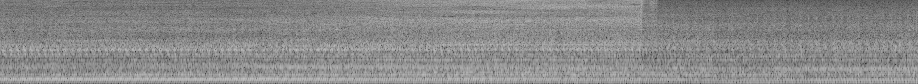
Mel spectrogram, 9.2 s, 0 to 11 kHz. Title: 92 GTO TT vacuum leak and lifter tick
